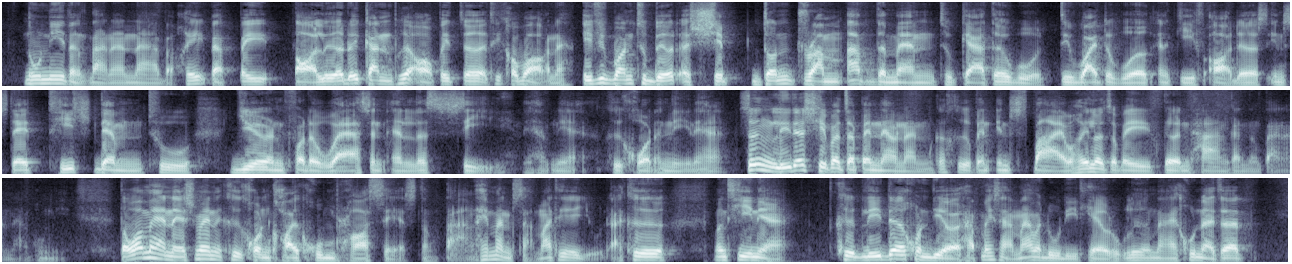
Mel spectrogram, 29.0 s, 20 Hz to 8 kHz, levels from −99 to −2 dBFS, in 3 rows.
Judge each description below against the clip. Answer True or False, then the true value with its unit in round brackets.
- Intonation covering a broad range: True (6.1 semitones)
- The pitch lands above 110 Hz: False (90 Hz)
